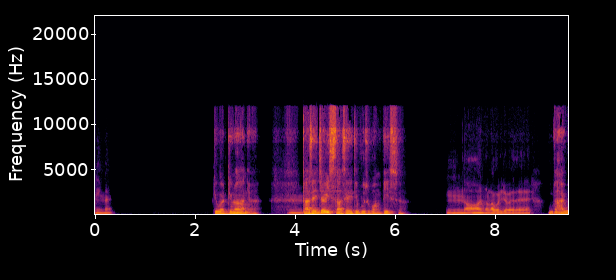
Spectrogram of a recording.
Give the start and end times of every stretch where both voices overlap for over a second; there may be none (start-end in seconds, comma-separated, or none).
none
